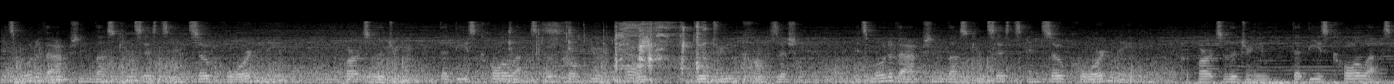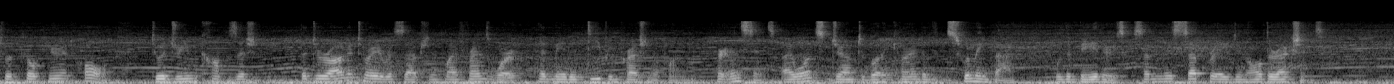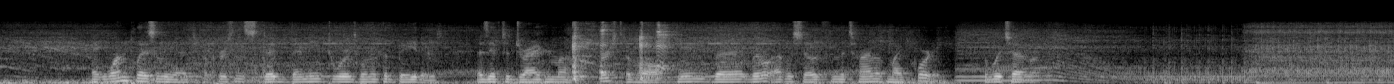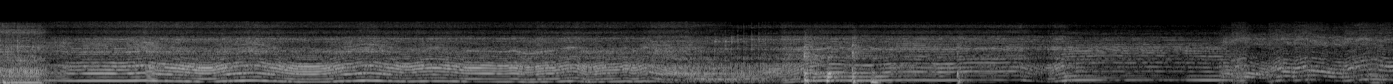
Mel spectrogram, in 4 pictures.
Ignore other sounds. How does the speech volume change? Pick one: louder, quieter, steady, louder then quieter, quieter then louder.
steady.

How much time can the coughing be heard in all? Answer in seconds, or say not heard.
5 s.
